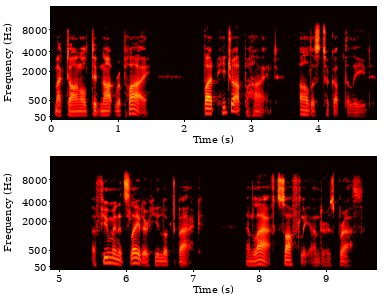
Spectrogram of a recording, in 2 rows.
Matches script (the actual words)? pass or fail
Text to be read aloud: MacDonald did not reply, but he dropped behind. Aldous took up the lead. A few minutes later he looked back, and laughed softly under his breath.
pass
